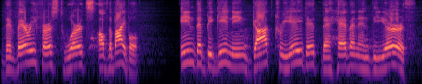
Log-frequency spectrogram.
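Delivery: slow, deliberate model sentence; measured language-class modelling; slow teaching diction. Shown as a demonstration. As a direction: say each English word slowly for learners. Teacher models English slowly.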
